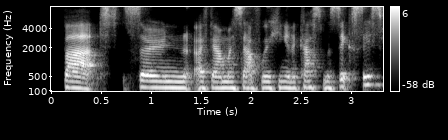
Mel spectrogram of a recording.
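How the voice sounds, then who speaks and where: At a moderate pace, a woman with a New Zealand accent speaks at a fairly low pitch. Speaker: product marketer, former lawyer. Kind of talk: panel discussion.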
